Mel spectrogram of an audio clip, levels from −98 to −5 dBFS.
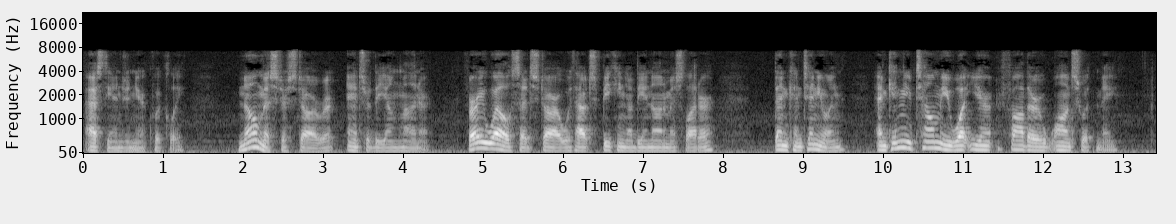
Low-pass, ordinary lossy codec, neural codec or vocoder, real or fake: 7.2 kHz; AAC, 48 kbps; none; real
